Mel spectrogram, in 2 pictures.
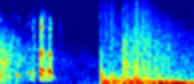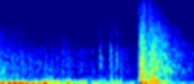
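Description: Artillery fire in the Civil War battle game War of Rights: two heavy, sudden booms with long rumbling decays, preceded by a brief crackle of rifle shots, all fairly loud against a quiet background.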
